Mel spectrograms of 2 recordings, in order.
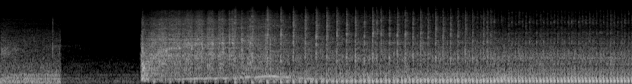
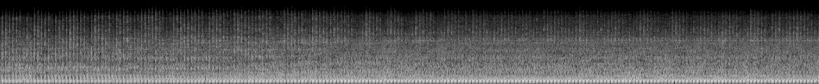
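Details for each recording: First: Craftsman 900/22 single-stage snowblower after carb leak checks, choke on, primed: fires after short pause and settles to steady even beat. Normal running. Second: Craftsman 900/22 single-stage four-stroke snowblower started cold on choke with primer, carburetor leaking fuel: chugs with uneven loping beat, then note shifts and winds down; rough running from leaking carburetor.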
